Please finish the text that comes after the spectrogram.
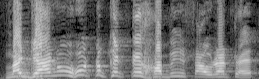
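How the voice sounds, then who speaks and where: A woman's voice: high voice, big pitch swings, measured pace, pushed and bright. An older woman with an old plays a scolding mother in a comedy drama, tossing out proverbs as she talks. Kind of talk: scripted comedy drama dialogue.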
